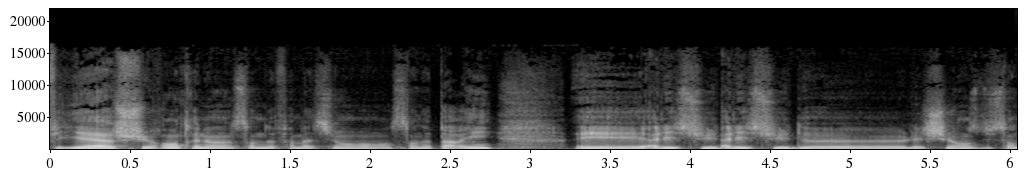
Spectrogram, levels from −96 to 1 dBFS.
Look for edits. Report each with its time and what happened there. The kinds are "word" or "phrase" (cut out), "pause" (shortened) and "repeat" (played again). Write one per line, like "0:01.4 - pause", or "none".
0:02.4 - phrase
0:04.2 - repeat

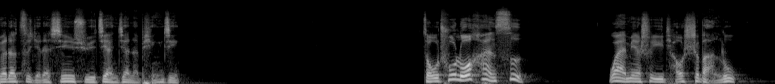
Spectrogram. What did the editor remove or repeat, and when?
none

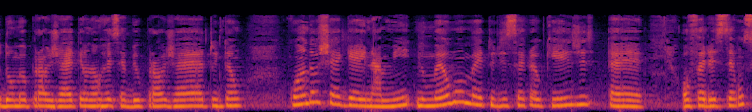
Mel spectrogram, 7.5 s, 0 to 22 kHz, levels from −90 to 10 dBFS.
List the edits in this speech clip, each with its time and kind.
0:05.3 - word

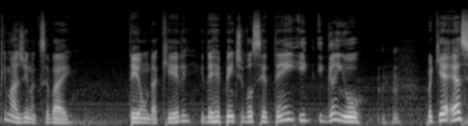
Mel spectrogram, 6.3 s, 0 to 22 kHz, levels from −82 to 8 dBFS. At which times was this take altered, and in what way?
none

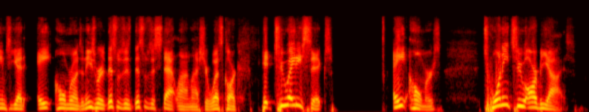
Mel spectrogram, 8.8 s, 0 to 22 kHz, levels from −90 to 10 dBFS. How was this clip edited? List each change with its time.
none

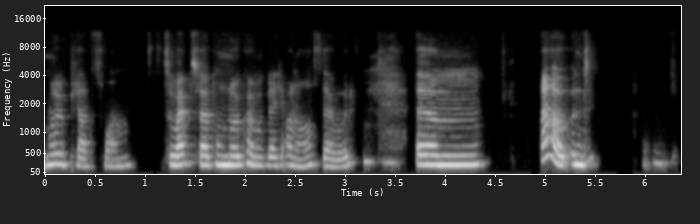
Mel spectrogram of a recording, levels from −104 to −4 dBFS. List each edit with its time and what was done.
none

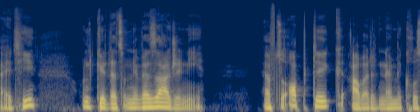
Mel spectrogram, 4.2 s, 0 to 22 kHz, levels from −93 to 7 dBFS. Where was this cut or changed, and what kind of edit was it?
0:02.7 - word

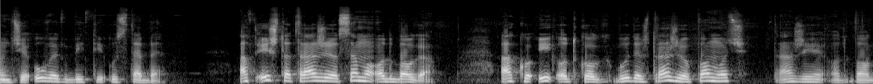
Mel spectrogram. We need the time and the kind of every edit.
0:02.6 - word
0:03.4 - word

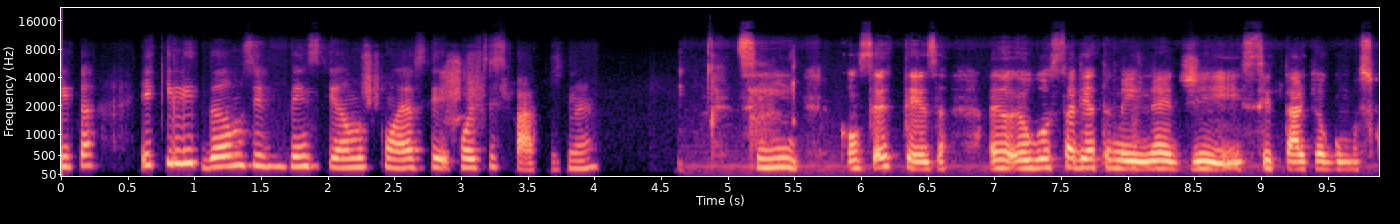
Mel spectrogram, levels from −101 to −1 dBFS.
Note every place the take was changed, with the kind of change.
none

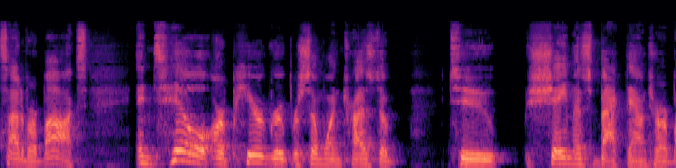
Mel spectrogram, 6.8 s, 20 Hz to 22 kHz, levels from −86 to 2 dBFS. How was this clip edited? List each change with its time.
none

